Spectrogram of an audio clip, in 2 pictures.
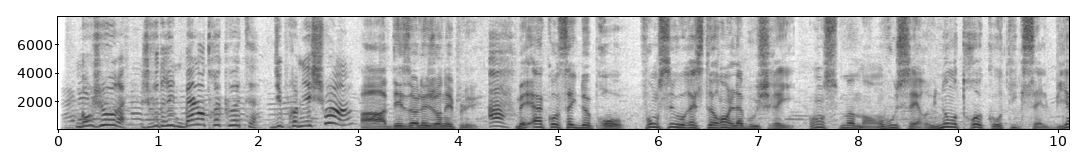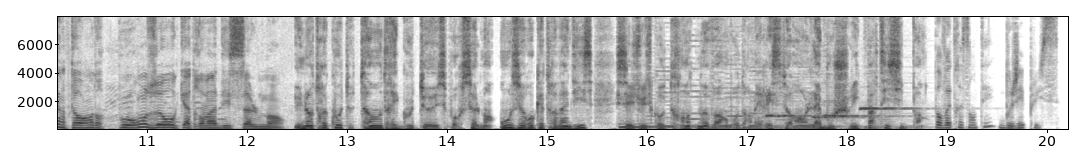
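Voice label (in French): comedie menagere, voix off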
